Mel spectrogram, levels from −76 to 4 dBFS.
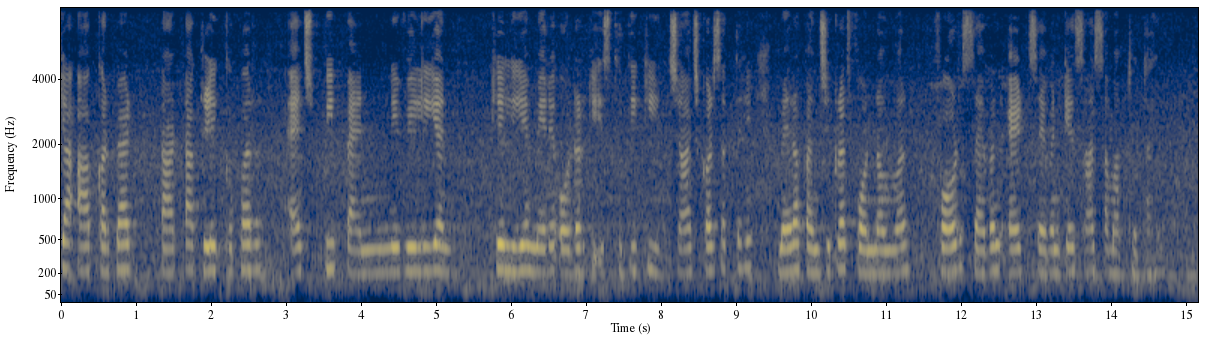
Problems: constant background noise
